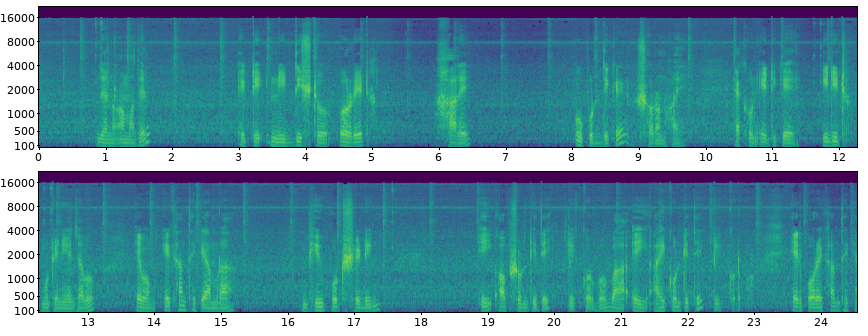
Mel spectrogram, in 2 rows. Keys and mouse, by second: 11.1-12.0 drag, 17.0 click.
